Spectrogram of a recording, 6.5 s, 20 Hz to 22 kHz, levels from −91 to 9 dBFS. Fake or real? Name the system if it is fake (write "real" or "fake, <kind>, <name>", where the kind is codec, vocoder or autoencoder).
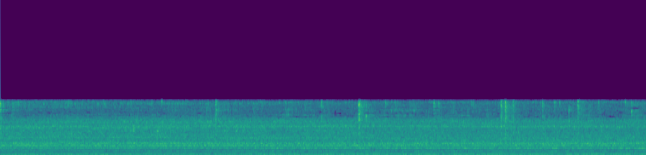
real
